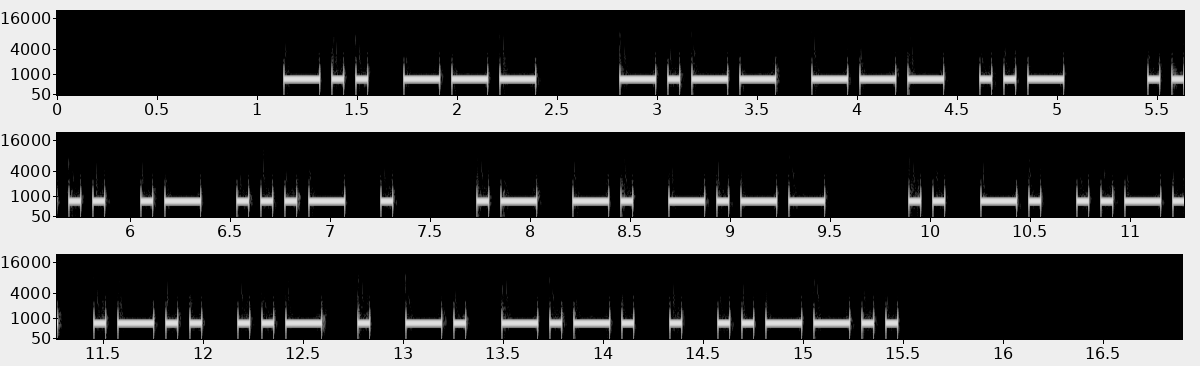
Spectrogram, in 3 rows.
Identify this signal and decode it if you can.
Morse code, heard as a keyed tone, about 19 wpm, 700 Hz. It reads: DO YOU HAVE ANY INFLUENCE?
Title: Sentences from Top 1100 Words 20wpm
